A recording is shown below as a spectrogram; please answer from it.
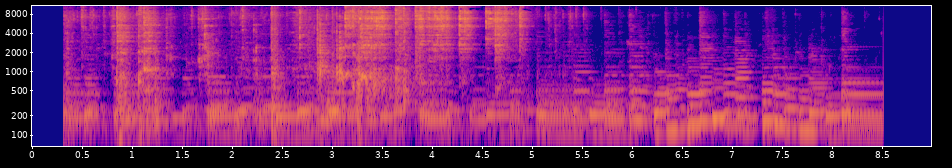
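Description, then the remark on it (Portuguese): Dishes and cutlery being washed clatter and clink nonstop, with dense rapid knocks and ringing tones that grow busier in the middle and then ease off slightly. No one speaks. “mas a gente vai chamar a louça, a gente vai lavar a nossa louça da semana.”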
